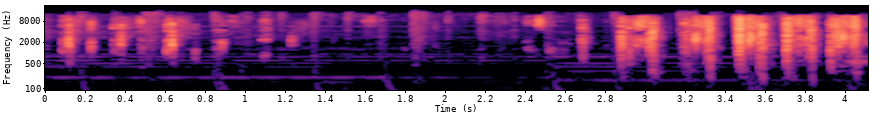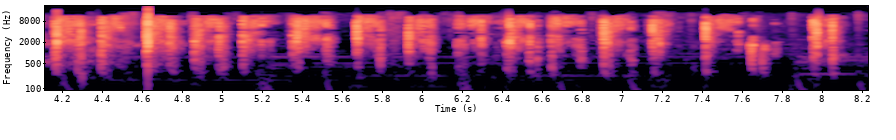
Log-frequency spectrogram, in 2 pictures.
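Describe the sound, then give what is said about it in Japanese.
Oracle cards being drawn from a deck: a few scattered soft taps, then a quick run of crisp clicking flicks and snaps as the cards are handled. The flicks are fairly faint and no one talks. “ちょっとオラクルカードの方を引いていきましょうね。”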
